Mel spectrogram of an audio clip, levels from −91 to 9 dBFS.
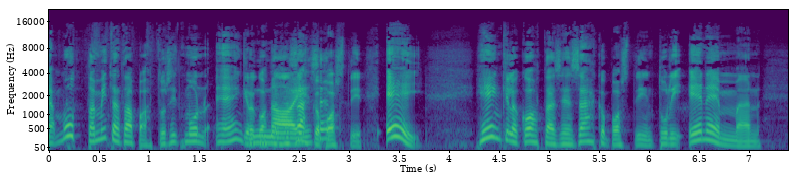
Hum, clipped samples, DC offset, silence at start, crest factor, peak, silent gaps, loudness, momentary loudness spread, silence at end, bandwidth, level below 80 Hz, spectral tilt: none; under 0.1%; under 0.1%; 0 s; 22 dB; -4 dBFS; none; -24 LUFS; 9 LU; 0.3 s; 16 kHz; -56 dBFS; -4 dB/octave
